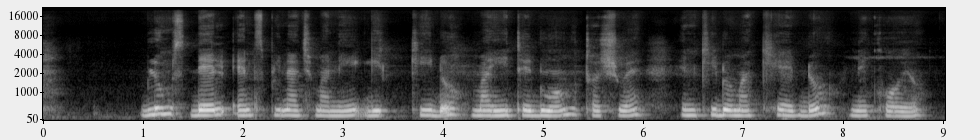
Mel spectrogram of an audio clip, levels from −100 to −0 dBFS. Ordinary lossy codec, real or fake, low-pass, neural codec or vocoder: none; fake; 19.8 kHz; vocoder, 44.1 kHz, 128 mel bands, Pupu-Vocoder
